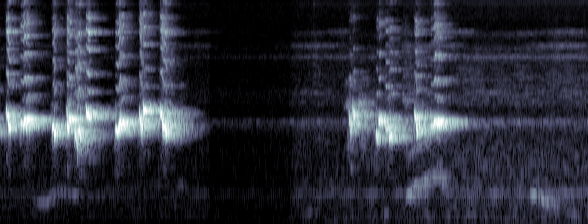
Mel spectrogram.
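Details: Sooty-headed bulbul (trucuk) giving ropel-style song for training other birds: a short burst of rich whistled notes, a pause of about a second and a half, then three more slurred whistles and faint low chatter.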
